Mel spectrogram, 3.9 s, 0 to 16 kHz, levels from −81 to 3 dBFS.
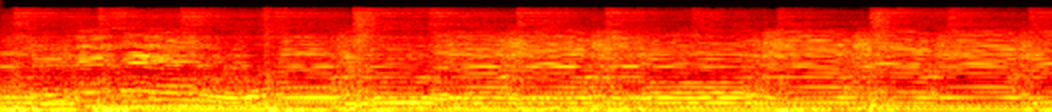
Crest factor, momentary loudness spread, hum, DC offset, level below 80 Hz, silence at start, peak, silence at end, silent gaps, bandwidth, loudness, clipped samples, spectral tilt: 12 dB; 2 LU; none; 1%; -30 dBFS; 0 s; -6 dBFS; 0 s; none; 12.5 kHz; -18 LUFS; under 0.1%; -5 dB/octave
